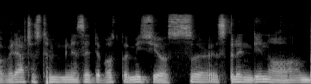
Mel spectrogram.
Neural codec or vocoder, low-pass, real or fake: codec, 24 kHz, 0.9 kbps, WavTokenizer, medium speech release version 2; 10.8 kHz; fake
